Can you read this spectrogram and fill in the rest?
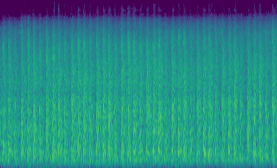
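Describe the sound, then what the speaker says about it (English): A steam locomotive on the Churnet Valley Railway chuffs hard and fast up a steep gradient, with rapid rhythmic exhaust beats loud and close as it labours up the climb. "And look at the loco. That is really doing some work now."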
